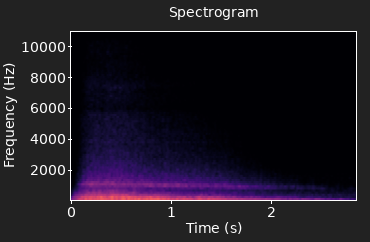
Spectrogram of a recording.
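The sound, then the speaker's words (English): A long breathy exhale imitates the wind, a soft rushing whoosh that starts strongly and slowly fades away over about three seconds. “you can blow the air out of your mouth like the sound of the wind. Let's give it a try. Breathe in through your nose. And breathe out like the wind.”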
